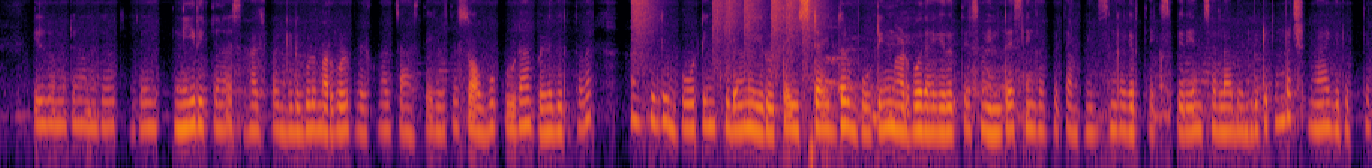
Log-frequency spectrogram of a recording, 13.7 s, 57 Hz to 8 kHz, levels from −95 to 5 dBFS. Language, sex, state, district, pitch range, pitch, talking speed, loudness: Kannada, female, Karnataka, Mysore, 175-200 Hz, 185 Hz, 130 wpm, -32 LUFS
